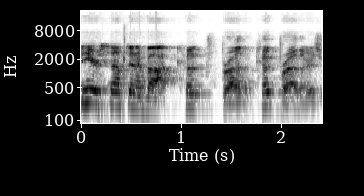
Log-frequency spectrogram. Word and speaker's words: Cook Brothers: ter I have a good friend of mine that calls Cook Brothers Cooks Brothers and it's Well, it's Cook Brothers, not Cooks Brothers, but it's just, you know, and then I guess uh like like Tangi components.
